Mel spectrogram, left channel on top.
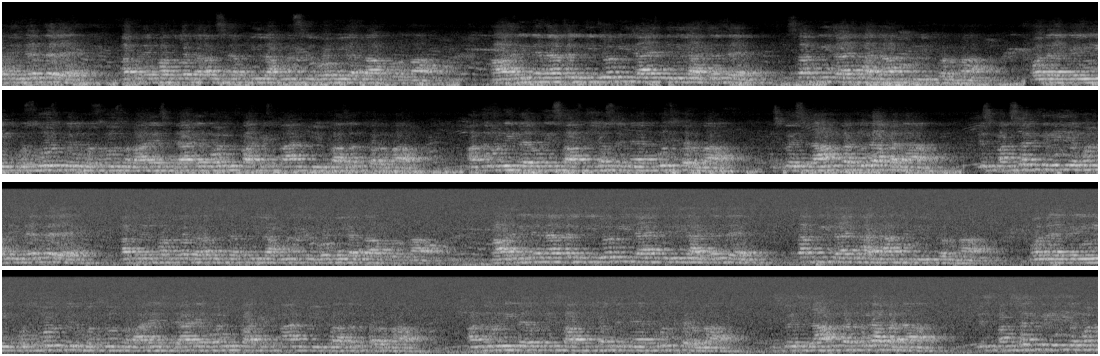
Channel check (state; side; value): noise; right; hiss, 8 dB below the sound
